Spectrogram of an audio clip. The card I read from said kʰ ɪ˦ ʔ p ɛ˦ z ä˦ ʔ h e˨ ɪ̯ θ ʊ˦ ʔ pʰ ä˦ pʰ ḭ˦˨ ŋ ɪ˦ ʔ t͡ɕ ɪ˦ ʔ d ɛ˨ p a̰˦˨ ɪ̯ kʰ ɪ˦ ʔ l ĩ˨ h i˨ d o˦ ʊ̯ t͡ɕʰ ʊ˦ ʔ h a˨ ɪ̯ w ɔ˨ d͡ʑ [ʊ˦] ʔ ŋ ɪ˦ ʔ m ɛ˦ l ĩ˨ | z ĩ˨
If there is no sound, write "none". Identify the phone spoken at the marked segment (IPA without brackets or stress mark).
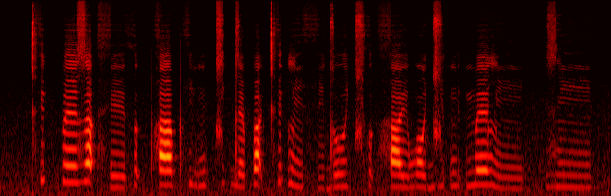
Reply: ʊ˦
